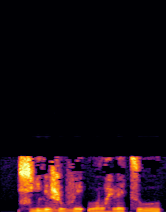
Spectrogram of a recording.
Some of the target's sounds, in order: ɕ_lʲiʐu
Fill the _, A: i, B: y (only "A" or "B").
A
